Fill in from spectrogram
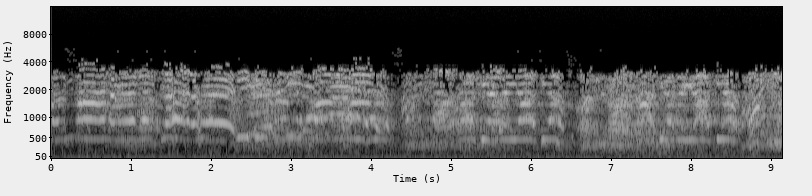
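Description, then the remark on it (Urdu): A large crowd at a gathering shouts slogans in unison, a dense wall of many loud voices that surges and briefly dips before swelling again, continuing for several seconds. “نعرے کم بھائی، نعرے کم۔”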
